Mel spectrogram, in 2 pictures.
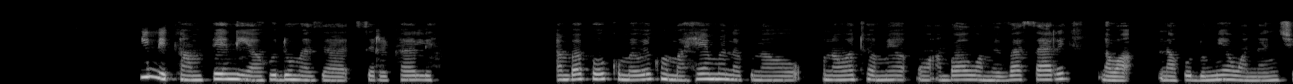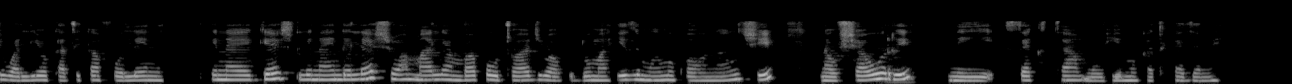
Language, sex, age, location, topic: Swahili, female, 18-24, Nakuru, government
